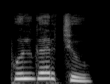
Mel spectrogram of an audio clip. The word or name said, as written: ಪುಲ್ಗರ್ಚು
